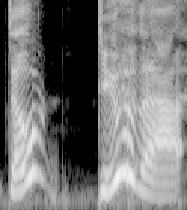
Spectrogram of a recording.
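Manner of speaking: firm refusal. Retold or imitated. Telling her ex to stop groping, loud slow refusal. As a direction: push him off with your voice.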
